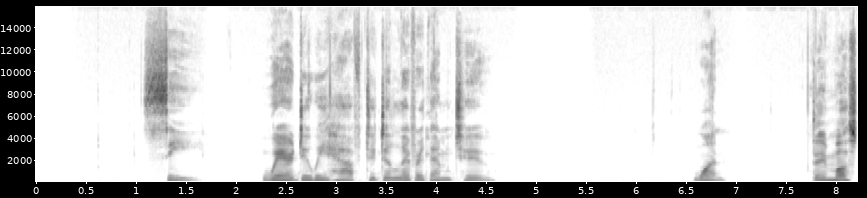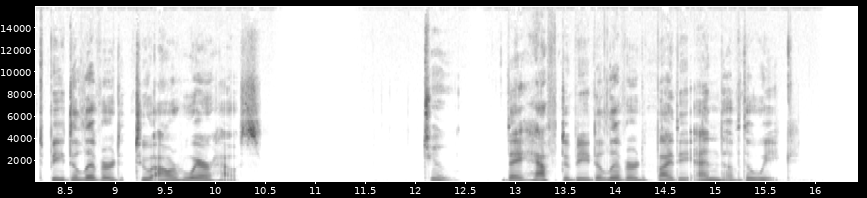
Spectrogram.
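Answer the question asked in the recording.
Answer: 1: They must be delivered to our warehouse.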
